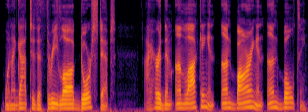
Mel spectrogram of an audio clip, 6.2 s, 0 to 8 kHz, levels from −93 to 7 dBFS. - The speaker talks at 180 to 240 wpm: No, average, 155 wpm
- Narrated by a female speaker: No, male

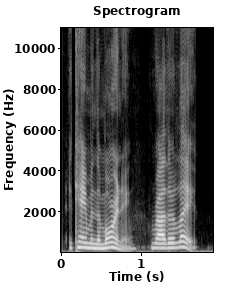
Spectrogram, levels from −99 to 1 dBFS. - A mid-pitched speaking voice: No, high, 220 Hz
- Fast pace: Yes, fast, 220 wpm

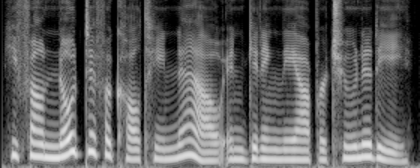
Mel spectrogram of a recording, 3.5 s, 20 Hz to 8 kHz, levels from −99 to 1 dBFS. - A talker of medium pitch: No, high, 195 Hz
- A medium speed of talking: Yes, average, 155 wpm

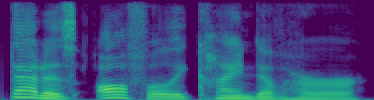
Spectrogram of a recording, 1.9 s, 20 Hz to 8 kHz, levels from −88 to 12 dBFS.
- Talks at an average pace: Yes, average, 190 wpm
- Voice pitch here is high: No, medium, 180 Hz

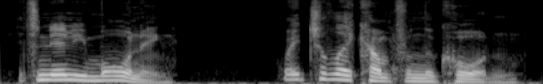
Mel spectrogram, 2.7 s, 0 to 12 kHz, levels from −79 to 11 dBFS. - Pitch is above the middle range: No, medium, 140 Hz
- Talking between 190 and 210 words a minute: No, fast, 220 wpm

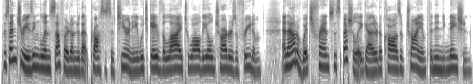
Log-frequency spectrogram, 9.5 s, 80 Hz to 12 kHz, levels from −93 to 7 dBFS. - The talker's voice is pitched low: No, high, 205 Hz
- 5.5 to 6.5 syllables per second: Yes, 6.0 syllables/s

